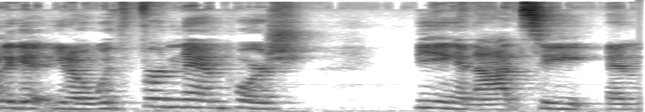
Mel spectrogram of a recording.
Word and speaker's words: Porsche: How do they say it in Germany? Porsche.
